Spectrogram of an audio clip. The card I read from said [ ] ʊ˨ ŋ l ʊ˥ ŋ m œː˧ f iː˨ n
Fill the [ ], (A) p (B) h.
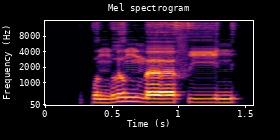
A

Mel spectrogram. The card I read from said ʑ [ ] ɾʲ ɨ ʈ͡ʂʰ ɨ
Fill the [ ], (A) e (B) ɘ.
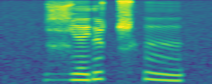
A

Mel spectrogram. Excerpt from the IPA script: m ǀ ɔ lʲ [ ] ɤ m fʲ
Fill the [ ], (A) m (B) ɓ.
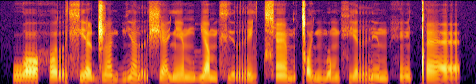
A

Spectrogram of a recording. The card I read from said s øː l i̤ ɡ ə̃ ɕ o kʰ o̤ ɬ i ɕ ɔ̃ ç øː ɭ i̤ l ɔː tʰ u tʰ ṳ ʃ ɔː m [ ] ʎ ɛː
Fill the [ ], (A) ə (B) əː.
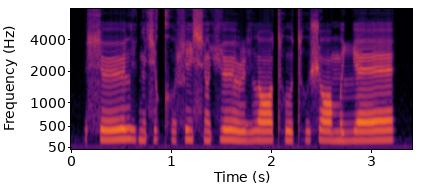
A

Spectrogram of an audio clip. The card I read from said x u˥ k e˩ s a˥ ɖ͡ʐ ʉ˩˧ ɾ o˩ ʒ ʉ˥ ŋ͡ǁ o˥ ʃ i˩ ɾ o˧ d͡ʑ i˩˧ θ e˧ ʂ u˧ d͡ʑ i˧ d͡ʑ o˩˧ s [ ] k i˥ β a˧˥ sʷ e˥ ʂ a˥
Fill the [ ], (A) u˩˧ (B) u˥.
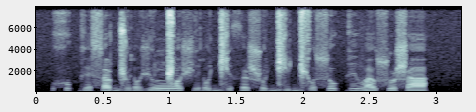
B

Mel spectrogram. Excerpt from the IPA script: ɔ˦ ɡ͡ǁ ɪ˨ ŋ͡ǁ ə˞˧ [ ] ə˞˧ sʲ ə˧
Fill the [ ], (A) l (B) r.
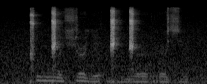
B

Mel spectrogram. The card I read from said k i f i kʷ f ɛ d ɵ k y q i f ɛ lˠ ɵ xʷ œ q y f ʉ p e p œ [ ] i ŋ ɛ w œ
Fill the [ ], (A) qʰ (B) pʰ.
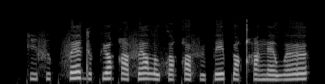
A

